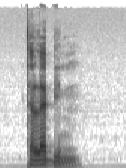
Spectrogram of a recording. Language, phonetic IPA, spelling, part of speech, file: Polish, [tɛˈlɛbʲĩm], telebim, noun, Pl-telebim.ogg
